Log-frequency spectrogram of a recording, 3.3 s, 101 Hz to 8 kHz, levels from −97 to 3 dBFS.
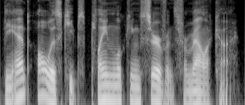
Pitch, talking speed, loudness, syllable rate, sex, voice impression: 105 Hz, 145 wpm, -19 LUFS, 5.2 syllables/s, male, masculine, middle-aged, thick, tensed, powerful, soft, clear, slightly nasal, cool, intellectual, calm, mature, friendly, reassuring, wild, slightly lively, kind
